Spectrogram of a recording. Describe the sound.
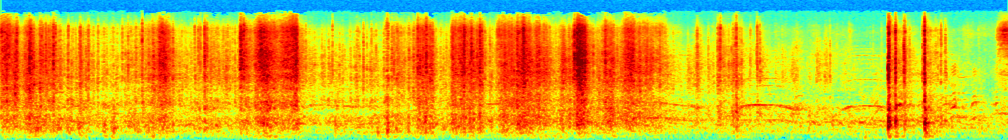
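Paper crinkles and tears as gift wrapping is ripped open, a long run of many rustling, crumpling bursts that come in uneven surges.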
